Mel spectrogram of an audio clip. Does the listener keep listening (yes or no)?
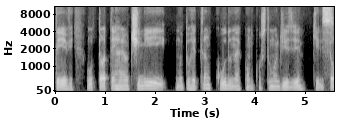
yes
